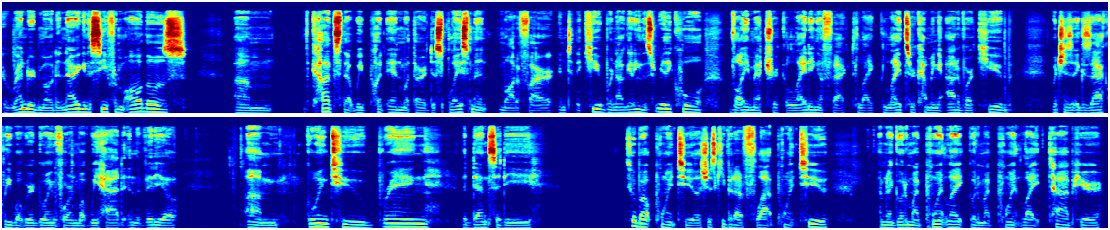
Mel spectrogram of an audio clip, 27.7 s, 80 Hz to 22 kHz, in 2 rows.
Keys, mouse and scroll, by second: 2.1 middle click, 3.8 middle click, 5.2-6.0 scroll up 1, 6.0-6.3 scroll down 1, 6.3 middle click, 7.1 middle click, 7.6 scroll down 1, 7.9 middle click, 10.0 middle click, 11.5 scroll up 1, 11.6 middle click, 12.3 middle click, 17.1 shift+click, 22.5 click, 24.4 click, 25.7 click, 26.5 click, 27.5 click.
